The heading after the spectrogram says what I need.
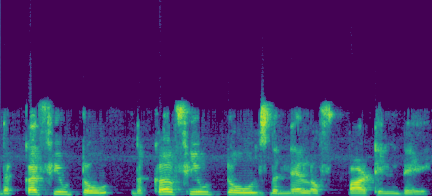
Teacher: has five pairs of syllables for a total of 10 syllables in each pair the first syllable is unstressed or unaccented and the second is stressed or accented as in the two lines that the open poem the curfew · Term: AIC pentameter, iambic pentameter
